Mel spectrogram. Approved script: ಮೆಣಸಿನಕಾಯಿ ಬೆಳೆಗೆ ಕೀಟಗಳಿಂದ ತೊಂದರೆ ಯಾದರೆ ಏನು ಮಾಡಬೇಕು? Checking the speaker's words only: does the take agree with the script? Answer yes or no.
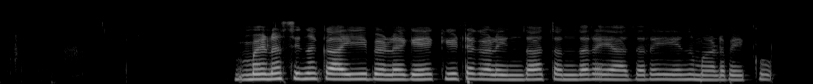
yes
